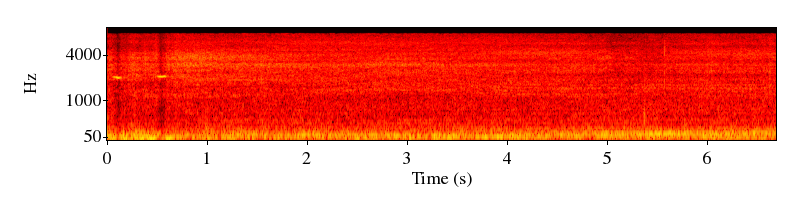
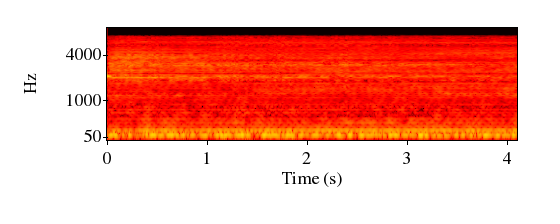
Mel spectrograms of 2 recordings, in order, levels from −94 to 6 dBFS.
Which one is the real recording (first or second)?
first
